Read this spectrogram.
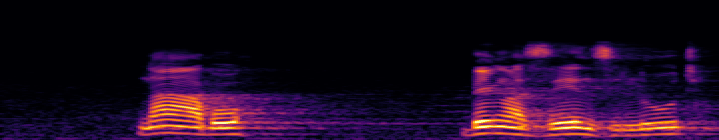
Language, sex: Xhosa, male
